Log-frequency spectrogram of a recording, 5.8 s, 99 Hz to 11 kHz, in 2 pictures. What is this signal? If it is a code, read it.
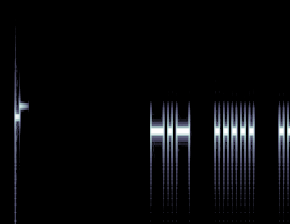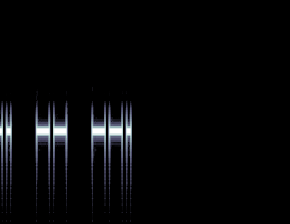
Morse code, heard as a keyed tone, about 28 wpm, spaced as for 20 wpm, 700 Hz. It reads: K5SMG
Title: USA Call Signs - 5 Characters - 2x Character Spacing - 28wpm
